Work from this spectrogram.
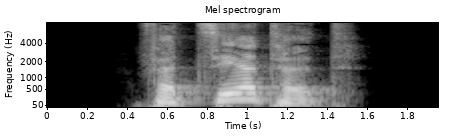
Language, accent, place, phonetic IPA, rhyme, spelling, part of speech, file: German, Germany, Berlin, [fɛɐ̯ˈt͡seːɐ̯tət], -eːɐ̯tət, verzehrtet, verb, De-verzehrtet.ogg
- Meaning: inflection of verzehren: 1. second-person plural preterite 2. second-person plural subjunctive II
